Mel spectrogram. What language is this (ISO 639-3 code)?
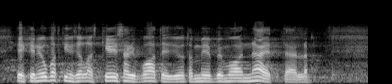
fin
